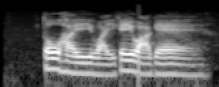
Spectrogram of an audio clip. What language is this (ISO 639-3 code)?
yue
